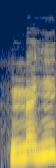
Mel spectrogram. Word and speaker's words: know: लिखा है KNOW, देखो इसको नो पढ़ते हैं।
